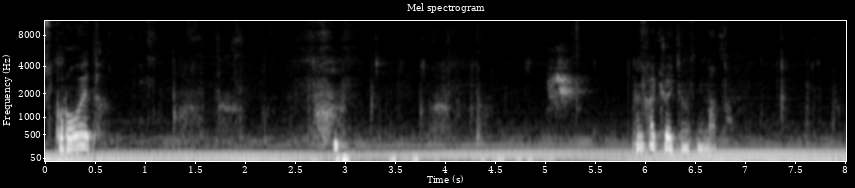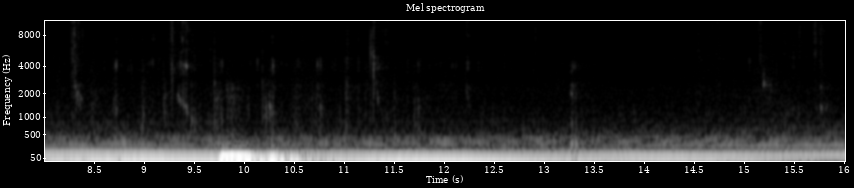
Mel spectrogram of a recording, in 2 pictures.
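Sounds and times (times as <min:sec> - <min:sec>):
steady low hum: 0:00.0 - 0:16.0
chewing fried fish: 0:00.8 - 0:06.2, 0:07.1 - 0:12.6, 0:14.4 - 0:16.0
low thump: 0:09.8 - 0:10.1.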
